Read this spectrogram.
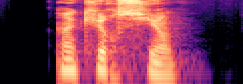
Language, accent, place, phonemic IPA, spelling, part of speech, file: French, France, Lyon, /ɛ̃.kyʁ.sjɔ̃/, incursion, noun, LL-Q150 (fra)-incursion.wav
- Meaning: 1. incursion 2. foray 3. excursion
